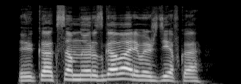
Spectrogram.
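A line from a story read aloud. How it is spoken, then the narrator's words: Barking. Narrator (Russian): рявкнул он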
